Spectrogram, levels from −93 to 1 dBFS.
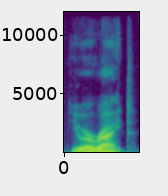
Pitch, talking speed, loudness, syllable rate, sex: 135 Hz, 240 wpm, -14 LUFS, 6.2 syllables/s, male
